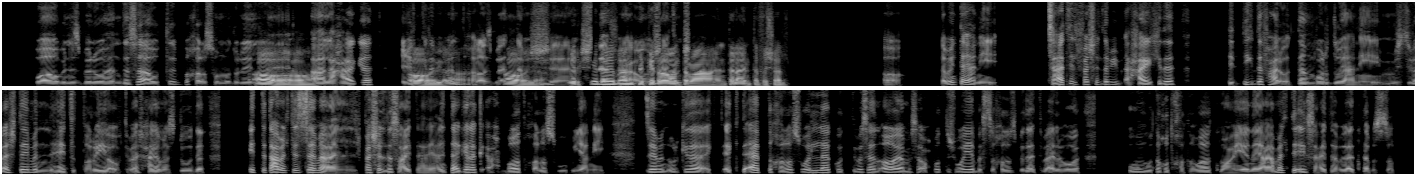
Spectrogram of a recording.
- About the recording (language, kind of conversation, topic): Arabic, podcast, احكيلي عن مرة فشلت فيها واتعلّمت منها؟
- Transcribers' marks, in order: unintelligible speech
